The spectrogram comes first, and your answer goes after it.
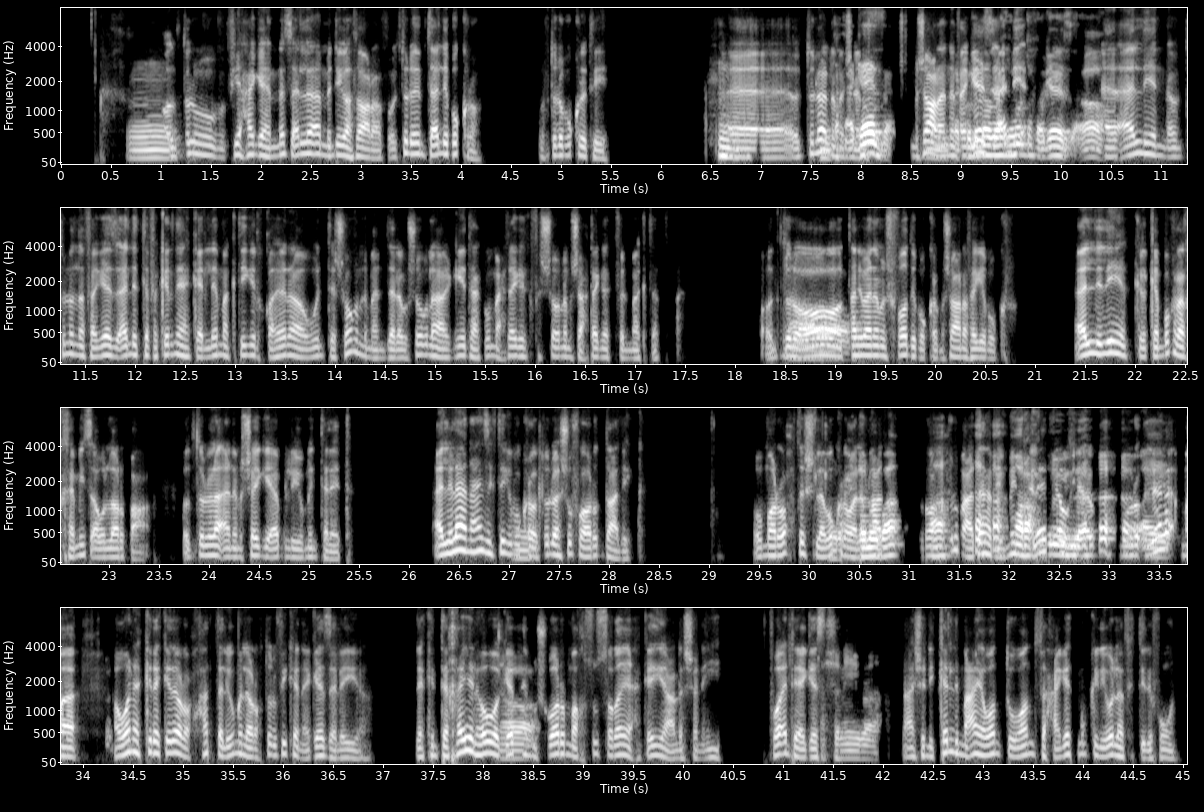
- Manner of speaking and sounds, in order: tapping; laugh; in English: "one to one"
- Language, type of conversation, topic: Arabic, podcast, بتتابع رسائل الشغل بعد الدوام ولا بتفصل؟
